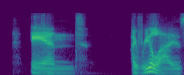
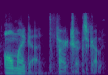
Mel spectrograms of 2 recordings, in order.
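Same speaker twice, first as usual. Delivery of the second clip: stunned whisper; 3 semitones lower, 13 dB quieter, faster than usual. Retold or imitated. Hears fire trucks, whispers.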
